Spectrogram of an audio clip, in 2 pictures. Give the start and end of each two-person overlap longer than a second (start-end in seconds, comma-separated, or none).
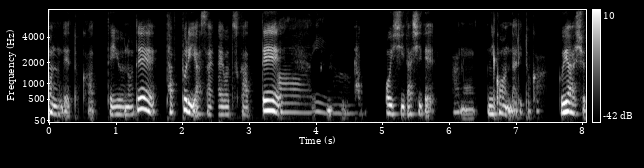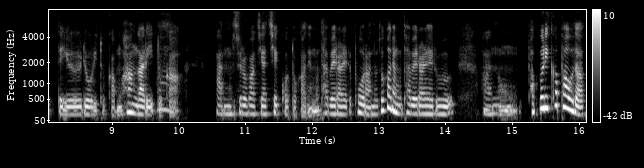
none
